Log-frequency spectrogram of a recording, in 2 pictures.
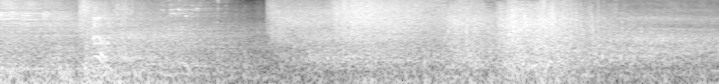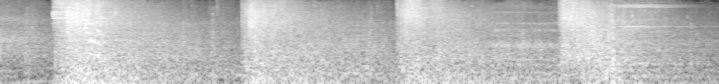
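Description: A heavy blade swings with sharp whooshes and strikes.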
